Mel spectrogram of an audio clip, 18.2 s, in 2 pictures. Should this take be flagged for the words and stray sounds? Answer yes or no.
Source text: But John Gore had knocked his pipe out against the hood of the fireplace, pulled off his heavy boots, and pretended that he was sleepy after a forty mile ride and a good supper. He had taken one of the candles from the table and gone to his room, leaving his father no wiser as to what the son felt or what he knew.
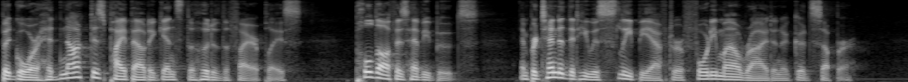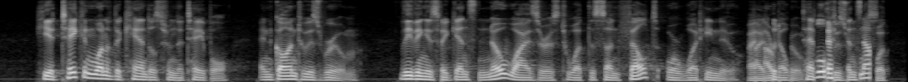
yes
